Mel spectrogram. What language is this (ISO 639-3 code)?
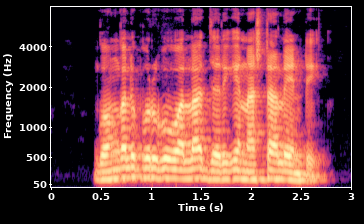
tel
